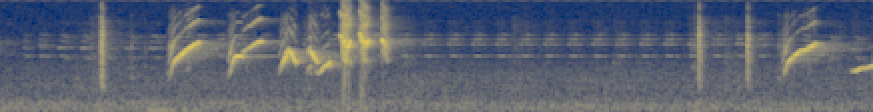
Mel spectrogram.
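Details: White-rumped shama (murai batu) in 'ngerol nembak' song: upslurred whistles and a tumbling cluster of notes, then quiet, then a few more rising whistles.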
